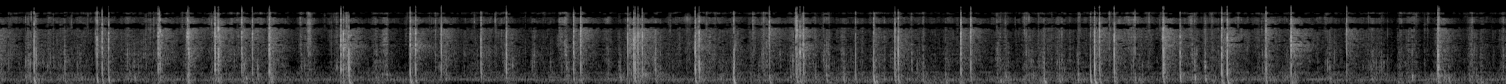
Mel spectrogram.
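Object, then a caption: Plastic bubble wrap sheet. A clear plastic bubble wrap sheet is twisted between both hands while its bubbles are popped with the fingertips. The result is a rapid, irregular series of sharp, bright pops and snaps over a steady crinkling hiss, each pop dying away almost instantly.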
